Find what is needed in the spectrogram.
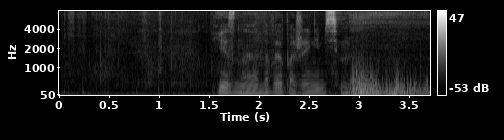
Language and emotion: Russian, neutral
